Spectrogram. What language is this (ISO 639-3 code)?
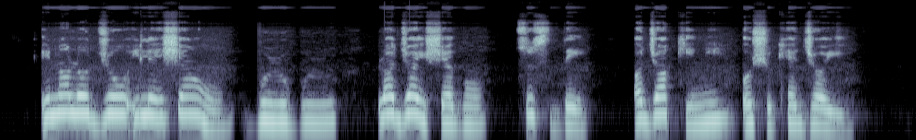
yor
